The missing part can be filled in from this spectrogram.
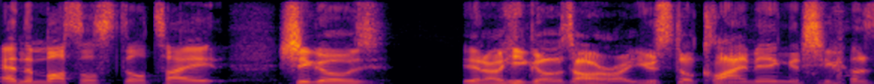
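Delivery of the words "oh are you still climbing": put-on Japanese-accented wrestling manager voice. Retelling what he asks about her climbing: Mister Fuji voice. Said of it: "I don't know why he sounds like Mister Fuji".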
